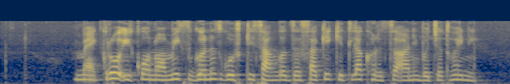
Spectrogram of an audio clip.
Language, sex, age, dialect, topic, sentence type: Marathi, female, 25-30, Northern Konkan, banking, statement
